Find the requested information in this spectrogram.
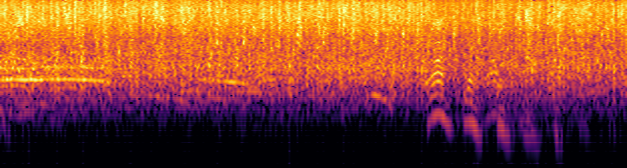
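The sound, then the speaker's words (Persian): Dense, loud audience applause with everyone clapping at a religious celebration on the night of Imam Ali's birth, a continuous roar of hands with voices chanting over it near the end. “پس همه کف زدن، دست ها سرخ شده یا که حنا بندان است.”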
